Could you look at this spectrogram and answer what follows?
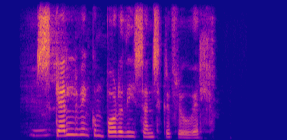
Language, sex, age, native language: Icelandic, female, 30-39, Icelandic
